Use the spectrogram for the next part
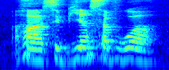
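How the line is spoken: Exclaiming. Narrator (French): s'écria Bibi Lupin

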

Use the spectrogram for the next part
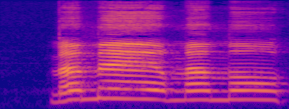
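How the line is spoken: Cry. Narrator (French): cria Charles

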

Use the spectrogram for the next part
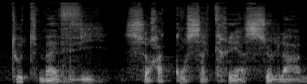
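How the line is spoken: Murmured. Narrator (French): murmura-t-elle

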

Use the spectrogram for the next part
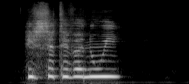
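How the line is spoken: Crowd exclaiming. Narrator (French): s'exclamèrent les assistants

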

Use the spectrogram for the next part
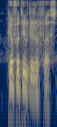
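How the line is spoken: Gloomy, dull question. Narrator (French): demanda-t-il d'un ton morne

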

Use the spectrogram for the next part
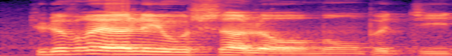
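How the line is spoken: Stern voice. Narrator (French): dit-il d'une voix sévère

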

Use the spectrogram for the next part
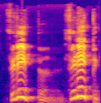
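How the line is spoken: Old man shouting. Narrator (French): cria le vieillard

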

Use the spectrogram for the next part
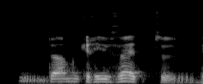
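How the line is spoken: Barely intelligible voice. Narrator (French): répondit la somnambule d'une voix à peine intelligible

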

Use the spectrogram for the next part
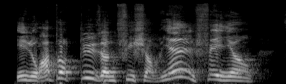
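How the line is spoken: Exclaiming. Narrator (French): s'exclamait Victor

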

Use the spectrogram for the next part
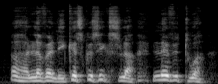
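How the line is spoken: Exclaimed. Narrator (French): s'écria madame de Ferval

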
